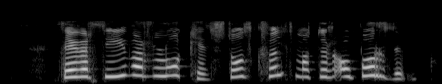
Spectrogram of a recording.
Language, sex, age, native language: Icelandic, male, 12, Icelandic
